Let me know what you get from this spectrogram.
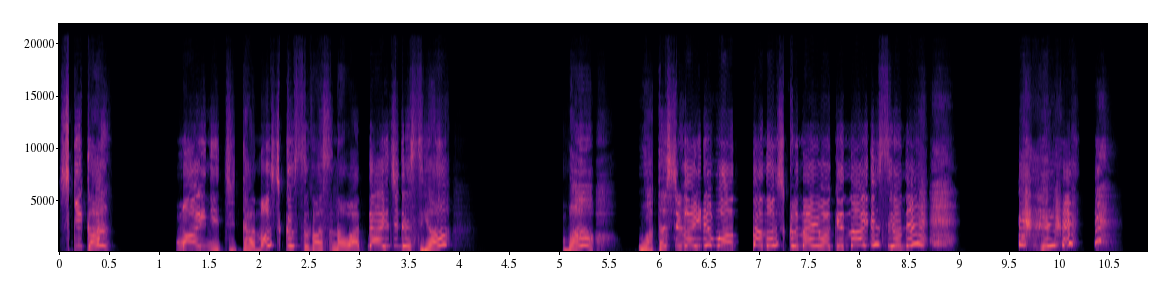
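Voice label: DIALOGUE WEDDING, Japanese; Carcano1891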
